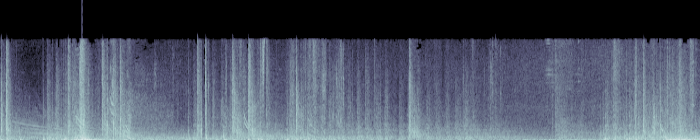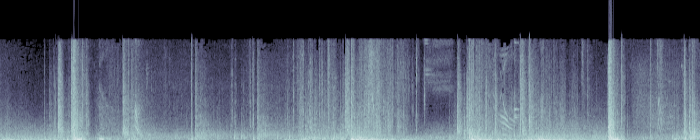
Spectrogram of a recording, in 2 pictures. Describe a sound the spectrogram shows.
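Explosions boom with deep rumbling.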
